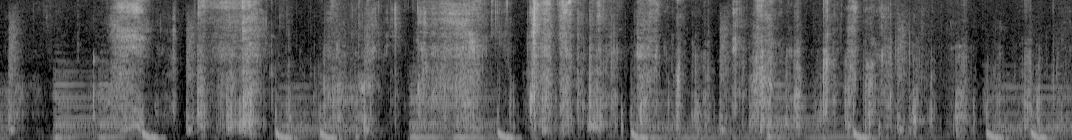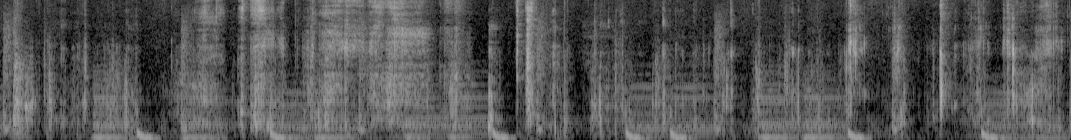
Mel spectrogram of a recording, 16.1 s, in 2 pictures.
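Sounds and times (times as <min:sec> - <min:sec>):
lo-fi background track: 0:00.0 - 0:16.0
wet chewing and biting: 0:00.0 - 0:16.0.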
